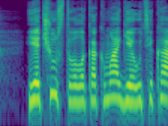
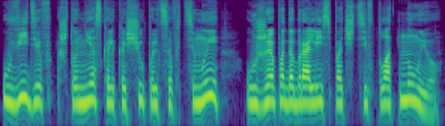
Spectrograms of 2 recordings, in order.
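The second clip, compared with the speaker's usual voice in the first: ordinary delivery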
